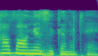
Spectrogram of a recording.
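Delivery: hushed whisper. During a group discussion, one person asks a question, whispering. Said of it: "Do you whisper everything?".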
